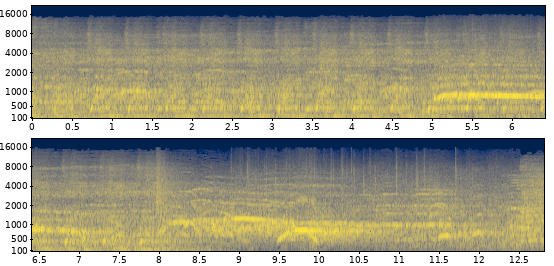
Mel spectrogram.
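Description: Dance music with a steady beat, with a crowd cheering and shouting in high voices over it. About three-quarters of the way through, the bass drops out of the music, leaving the cheers and shouts on top.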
